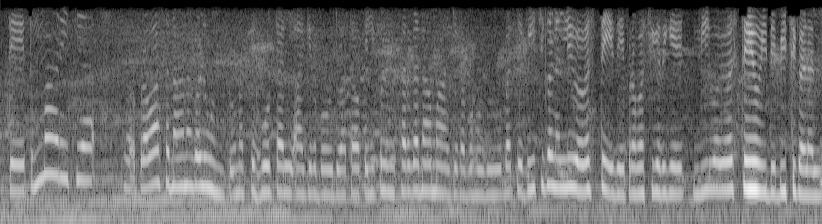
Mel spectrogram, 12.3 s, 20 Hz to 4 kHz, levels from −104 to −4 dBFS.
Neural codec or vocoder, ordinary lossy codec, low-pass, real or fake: none; MP3, 32 kbps; 3.6 kHz; real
